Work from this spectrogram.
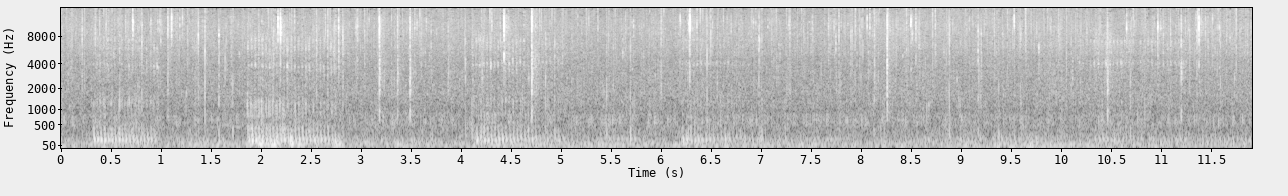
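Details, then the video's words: Low, throbbing purring from two sleeping cats by a rainy window, louder breaths in the first seconds then evening out, overlaid by popping fire crackles and a gentle rain wash. "Purring Cat"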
